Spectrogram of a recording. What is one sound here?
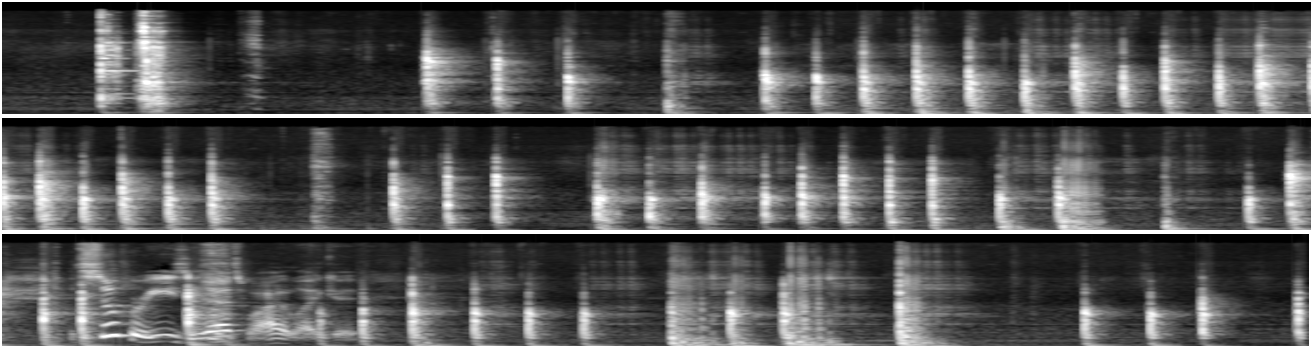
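A knife chops rapidly on a wooden cutting board.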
